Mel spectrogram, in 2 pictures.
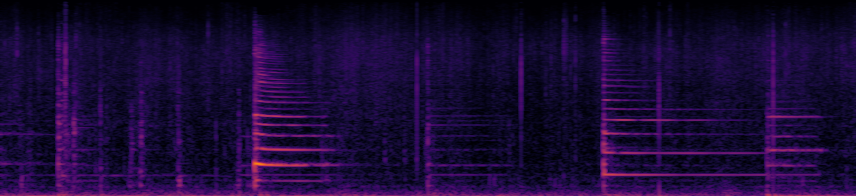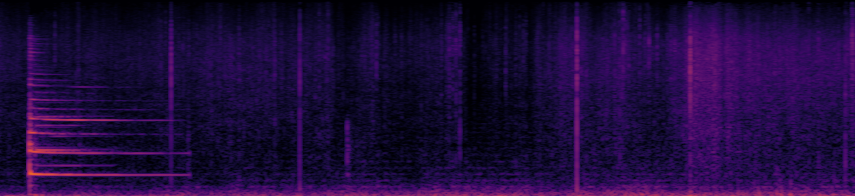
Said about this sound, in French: Le feu crépite de plus en plus fort.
